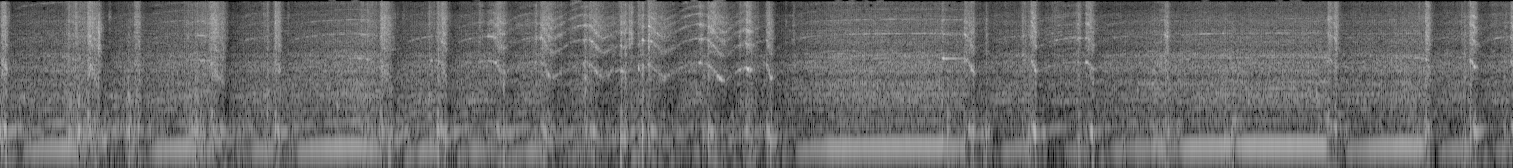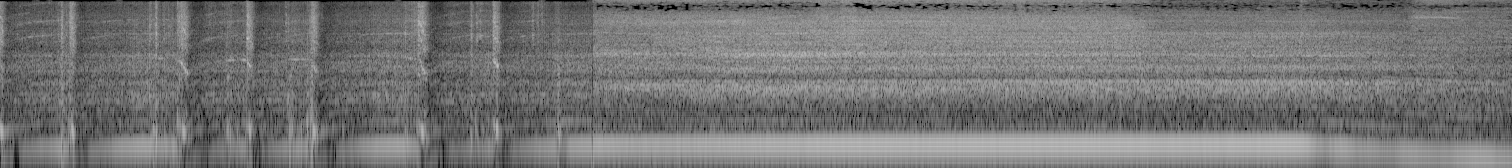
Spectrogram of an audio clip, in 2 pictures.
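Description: Electric juicer motor running while carrot chunks and orange wedges are pushed into it, crunching as they are shredded, its hum dipping about once a second under each load. From about two-thirds of the way in it runs steadily with nothing being fed. Near the end it is switched off and its hum falls in pitch as it winds down.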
